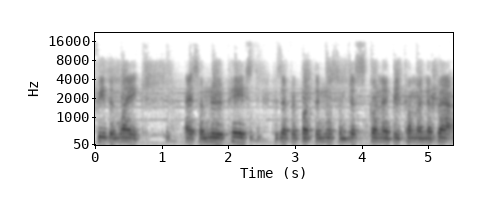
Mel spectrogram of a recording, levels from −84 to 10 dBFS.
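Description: From start to finish the audio carries periodic clock jitter. The converter's sampling clock is being wobbled at a steady rate of around 300 Hz, so every component of the sound grows sidebands spaced that far above and below it, and higher-pitched content picks up stronger ones. The result is a rough, metallic edge that disappears in silent gaps. Mains hum would stay audible in silence, and wow or flutter would bend pitch rather than add grit.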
